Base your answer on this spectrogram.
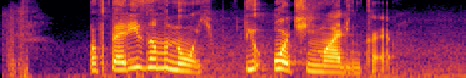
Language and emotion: Russian, angry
